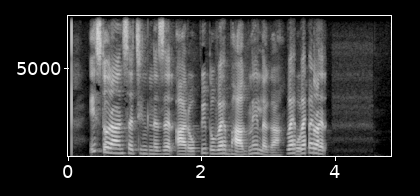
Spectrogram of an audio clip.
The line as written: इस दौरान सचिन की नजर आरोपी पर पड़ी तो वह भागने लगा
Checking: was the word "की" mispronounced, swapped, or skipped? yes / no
yes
